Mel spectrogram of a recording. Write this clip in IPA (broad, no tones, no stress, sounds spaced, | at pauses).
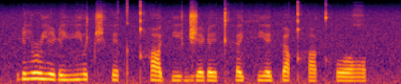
ɽ i ɹ j i ɽ i vʲ ɤ t͡ʃʰ e t qʰ a pʲ u j d͡ʒ e ɽ e kʰ ɛ fʲ ɛ pʲ u qʰ ɤ kʰ o ʁ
